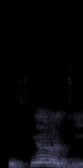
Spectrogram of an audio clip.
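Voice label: "fisiologi", Malay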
